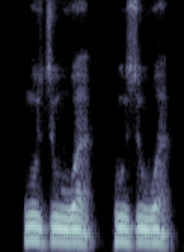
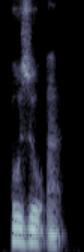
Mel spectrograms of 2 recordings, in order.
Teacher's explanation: Jadi wawunya ini diganti dengan huruf hamzah. Harokatnya sama, tetap fathatain.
